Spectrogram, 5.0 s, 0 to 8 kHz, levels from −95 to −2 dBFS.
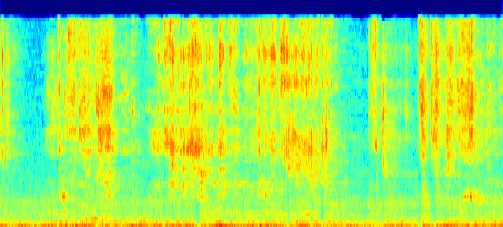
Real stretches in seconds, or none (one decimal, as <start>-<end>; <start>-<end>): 0.0-3.6; 4.6-5.0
